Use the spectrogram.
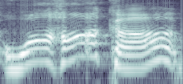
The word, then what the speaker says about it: Oaxaca: It's pronounced Oaxaca, but spelled Oaxaca.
